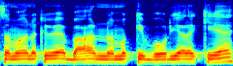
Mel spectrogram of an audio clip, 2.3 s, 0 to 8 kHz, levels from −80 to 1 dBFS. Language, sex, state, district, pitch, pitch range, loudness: Hindi, male, Bihar, Vaishali, 115 Hz, 110-120 Hz, -15 LUFS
